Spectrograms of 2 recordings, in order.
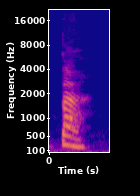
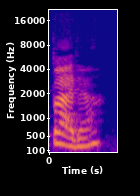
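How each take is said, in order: First: The final syllable is dropped from the word. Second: Both syllables of the word are pronounced. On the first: The speaker calls it wrong. "la omisión de letras o sílabas, como decir pa" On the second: The speaker calls it right. "en lugar de para"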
